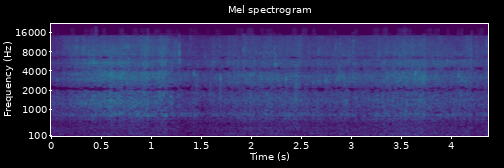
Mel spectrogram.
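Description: A salmon fillet sizzles in hot oil in a pan, a soft, continuous crackling hiss holding at a steady low level throughout.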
